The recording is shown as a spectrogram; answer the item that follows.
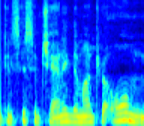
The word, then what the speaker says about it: Om: The first syllable is Ah, pronounced as the English word Ah, but prolonged. Ah. Second syllable is oo as in roof, pronounced oo but prolonged, oo. The third syllable is pronounced with the front teeth gently touching and the sound prolonged.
